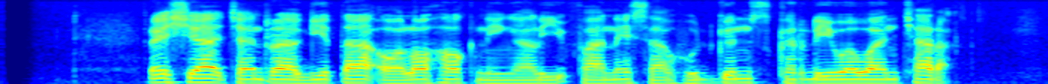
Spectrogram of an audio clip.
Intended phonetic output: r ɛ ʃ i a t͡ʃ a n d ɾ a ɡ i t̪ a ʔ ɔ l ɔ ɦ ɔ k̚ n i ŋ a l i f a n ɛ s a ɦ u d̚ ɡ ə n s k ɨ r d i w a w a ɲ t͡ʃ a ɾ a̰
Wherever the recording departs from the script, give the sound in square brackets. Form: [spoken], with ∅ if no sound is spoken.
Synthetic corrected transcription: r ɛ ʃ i a t͡ʃ a n d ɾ a ɡ i t̪ a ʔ ɔ l ɔ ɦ ɔ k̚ n i ŋ a l i f a n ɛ s a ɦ u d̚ ɡ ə n s k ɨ r d i w a w a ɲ t͡ʃ a ɾ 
